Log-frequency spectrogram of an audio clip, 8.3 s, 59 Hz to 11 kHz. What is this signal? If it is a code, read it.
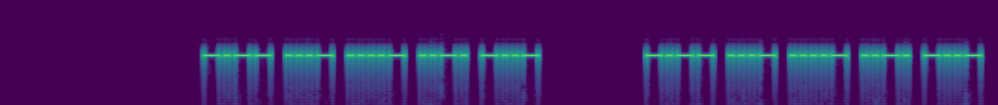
Morse code, heard as a keyed tone, about 27 wpm, 700 Hz. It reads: YV4FX YV4FX
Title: DXCC-100 Call Signs - 5 Characters - Repeated 3x - 28wpm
